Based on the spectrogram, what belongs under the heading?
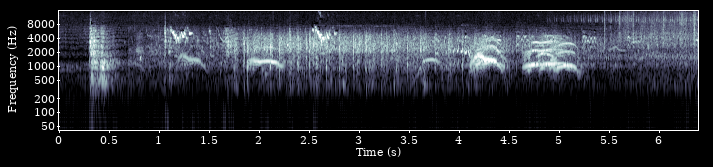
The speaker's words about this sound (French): Et le pharaon de déclencher un grand envol d'oiseaux qu'on pourrait classer et ordonner, parce que c'est le rôle du pharaon de mettre de l'ordre dans la nature.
